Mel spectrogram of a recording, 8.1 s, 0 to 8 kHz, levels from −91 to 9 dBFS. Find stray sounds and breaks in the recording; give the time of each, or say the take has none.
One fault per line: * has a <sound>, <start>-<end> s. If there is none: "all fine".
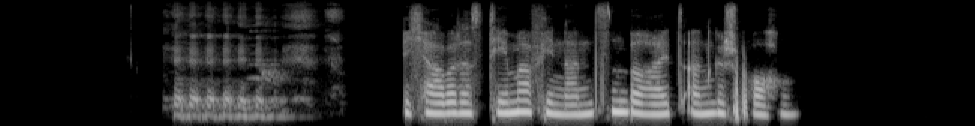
* has a laugh, 1.4-2.9 s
